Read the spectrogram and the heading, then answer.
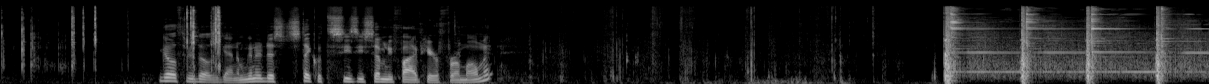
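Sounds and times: faint footsteps: 4.4s - 9.4s.

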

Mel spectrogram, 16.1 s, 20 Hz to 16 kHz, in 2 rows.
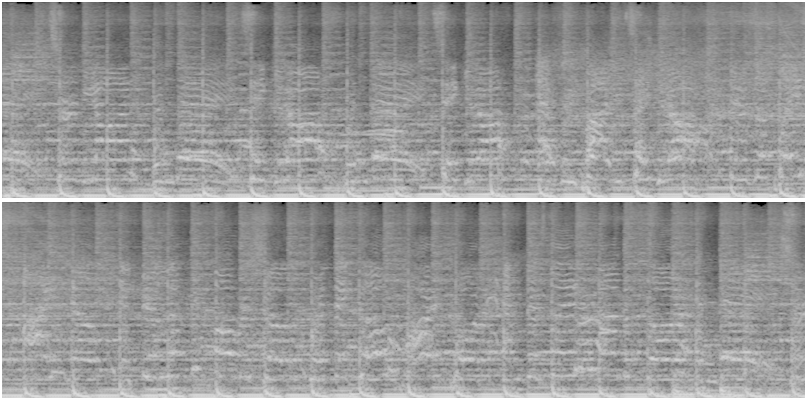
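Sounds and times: electronic backing track: 0.0s - 16.0s
woman singing: 0.0s - 16.0s.

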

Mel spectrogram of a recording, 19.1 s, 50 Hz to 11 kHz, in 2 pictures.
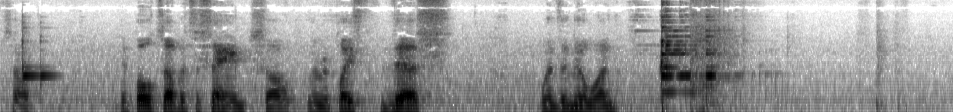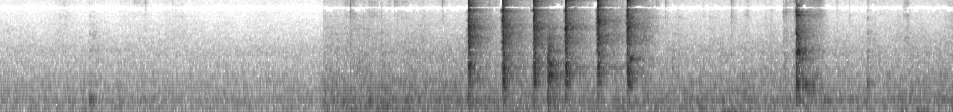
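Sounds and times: metal clank with ring: 0.2s - 0.6s, 6.3s - 7.7s.

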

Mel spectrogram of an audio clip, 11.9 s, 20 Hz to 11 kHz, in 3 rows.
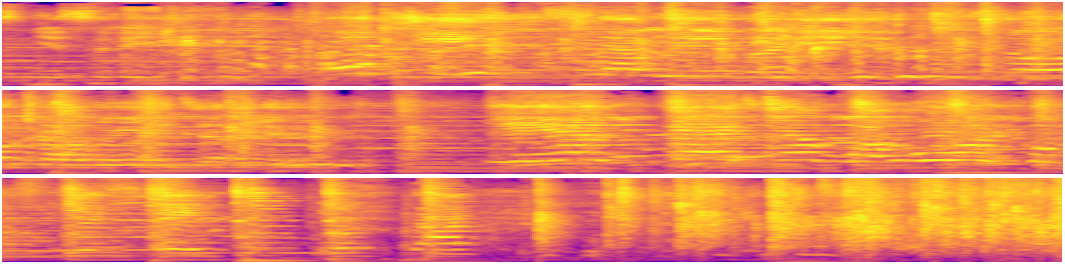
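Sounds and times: double bass notes: 0.0s - 9.9s
strummed guitar chords: 0.0s - 9.9s
guitar melody: 0.6s - 9.5s.

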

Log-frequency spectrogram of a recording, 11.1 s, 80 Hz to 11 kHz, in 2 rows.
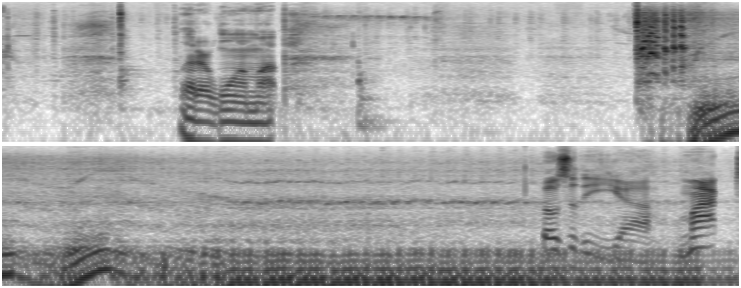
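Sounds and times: motorcycle engine starting and idling: 4.7s - 11.0s.

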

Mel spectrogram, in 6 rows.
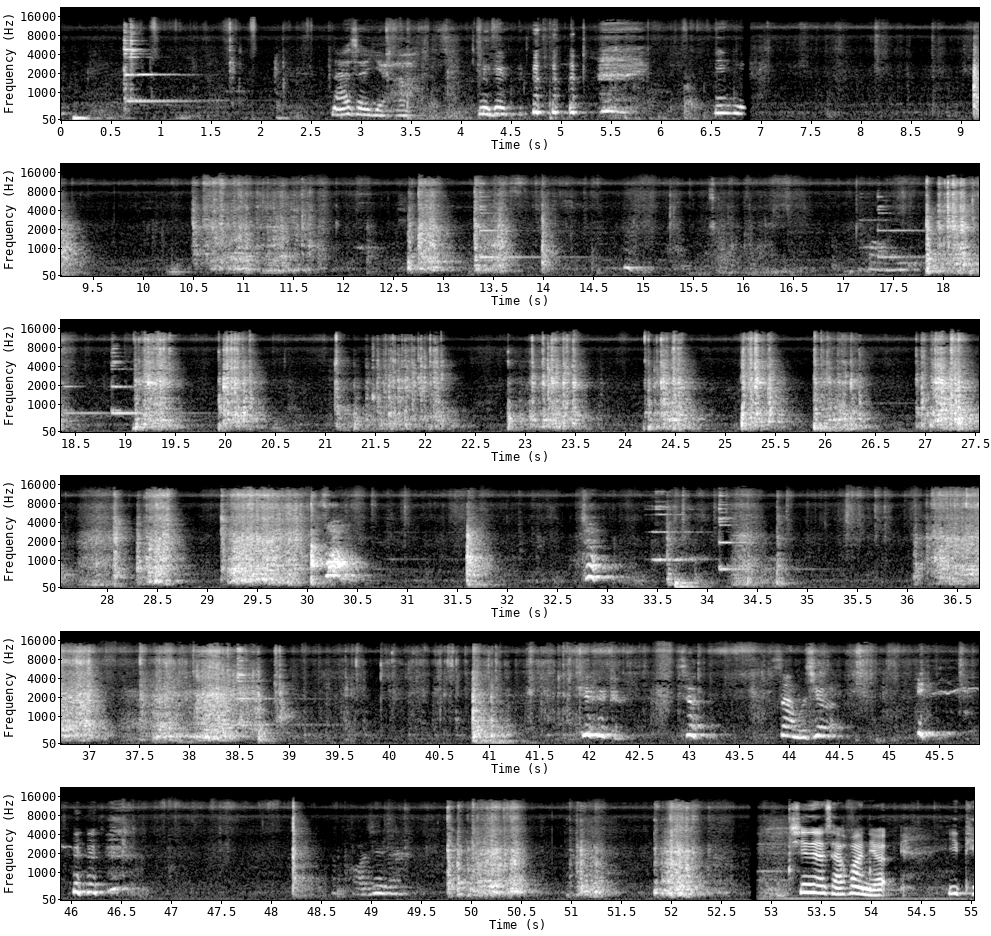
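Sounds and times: shovel scraping concrete floor: 10.3s - 14.4s, 17.4s - 20.4s, 21.3s - 30.7s, 33.6s - 45.1s, 49.2s - 53.4s.

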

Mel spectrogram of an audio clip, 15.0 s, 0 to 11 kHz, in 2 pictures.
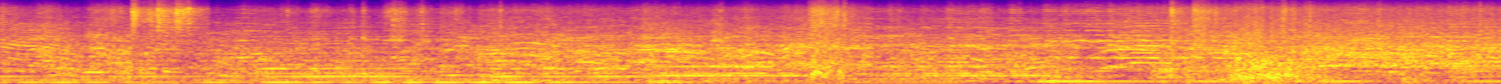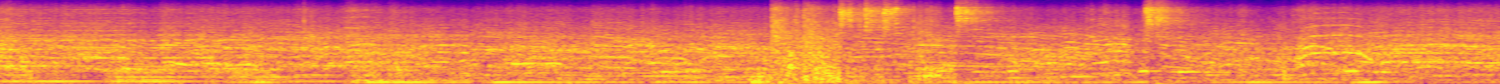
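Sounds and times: crowd shouting: 0.0s - 15.0s
orchestral film music: 0.0s - 15.0s
sword blades clashing: 0.6s - 1.1s, 11.4s - 12.5s, 13.2s - 13.5s.

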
